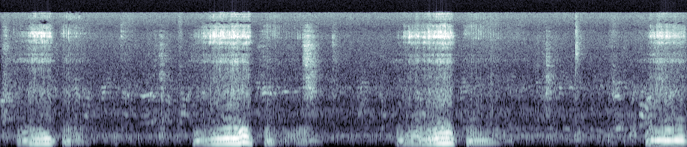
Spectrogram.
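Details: Sleeping Cavalier (small dog) resting after a long day: rhythmic, rattling snoring with about three loud breaths in nine seconds and quieter ones between.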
